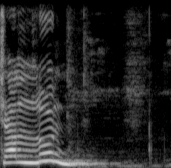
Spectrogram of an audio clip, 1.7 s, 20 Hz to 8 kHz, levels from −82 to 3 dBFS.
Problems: constant background noise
